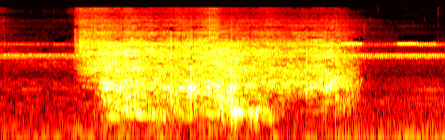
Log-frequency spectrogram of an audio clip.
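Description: A fishing net lands in water with a rushing splash.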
